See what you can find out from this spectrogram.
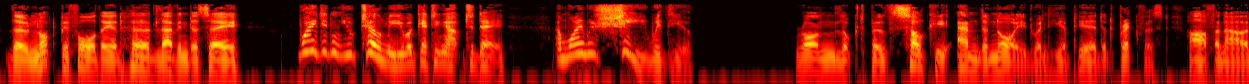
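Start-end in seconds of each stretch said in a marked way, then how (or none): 3.0-6.9 high-pitched, accusing complaint; indignant. A narrator's reading. Lavender confronts boyfriend who left her out, indignant. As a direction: demand an explanation, put out. Thunderous girlfriend confronts Ron.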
